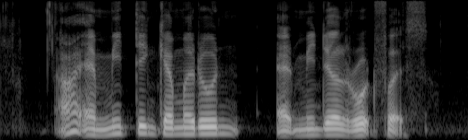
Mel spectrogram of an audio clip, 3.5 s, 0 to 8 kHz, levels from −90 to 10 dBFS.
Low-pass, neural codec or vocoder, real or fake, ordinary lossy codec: none; none; real; none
